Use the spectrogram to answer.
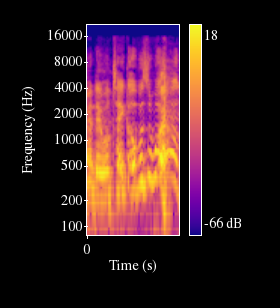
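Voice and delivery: high, laughing German mad-scientist voice; evil German accent. Acted. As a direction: plot world domination in a hammy German accent. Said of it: "that is the accent of evil".

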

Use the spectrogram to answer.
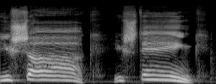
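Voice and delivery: high mock heckle at the team; heckling yell. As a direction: taunt them from the stands. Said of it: "telling them how badly they sucked".

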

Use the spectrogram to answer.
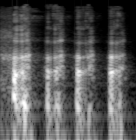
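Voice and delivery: breathy sinister chuckle; soft wicked laughter; evil laugh. A narrator's reading. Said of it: "赵志敬笑着".

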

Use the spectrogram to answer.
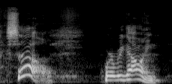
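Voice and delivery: ditzy high chirp; high bubbly voice. Acted. Maria asks Yova where they are going, high and bubbly. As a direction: ask it brightly, sing-song high.

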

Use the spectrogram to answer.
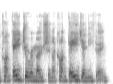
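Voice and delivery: ordinary talk, nothing marked

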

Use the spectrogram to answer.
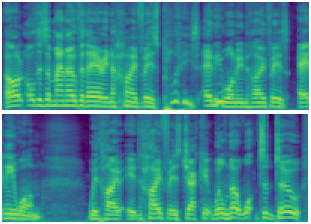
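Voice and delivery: high, hurried, hammed-up plea; mock frantic call. Woman calls out to anyone in high vis, mock frantic. Woman voiced calling for help.

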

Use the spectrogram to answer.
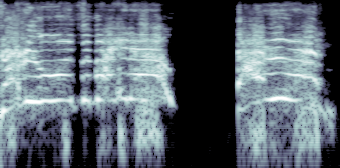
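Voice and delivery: high yelled rant; ranting shout. Real, not acted. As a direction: yell it up high at him. Ranting at Bart.

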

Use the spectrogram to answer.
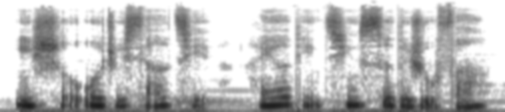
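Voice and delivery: usual speaking voice

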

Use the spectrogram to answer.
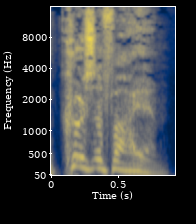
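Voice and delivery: high, strained cry of a crowd; narrated mob shouting. A narrator's reading. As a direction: cry out high, without full volume.

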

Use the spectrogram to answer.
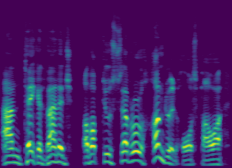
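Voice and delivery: British newsman, crisp and self-important; pompous news reporter. Acted. Nigel's news report character.

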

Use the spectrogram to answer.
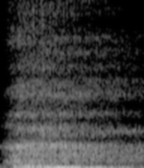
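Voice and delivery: long weary exhale; tired sigh of giving up; heavy sigh. Real, not acted. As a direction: let all the air out, defeated. Long sigh after rant.

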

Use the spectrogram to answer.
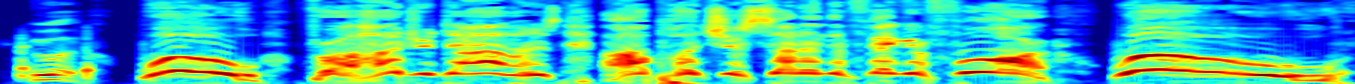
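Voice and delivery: loud, high shouted woos and boasts; Ric Flair impression. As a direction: strut it like the Nature Boy. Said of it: "Ric Flair offering for a hundred".

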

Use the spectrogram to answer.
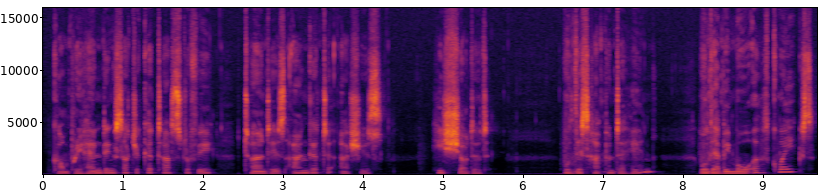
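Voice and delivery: plain reading voice

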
